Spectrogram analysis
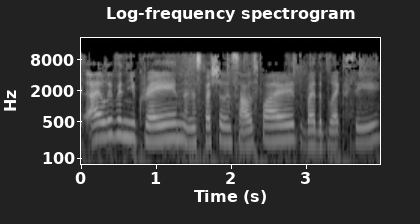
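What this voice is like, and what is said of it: Foreign-accented English. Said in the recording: “Your accent”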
